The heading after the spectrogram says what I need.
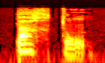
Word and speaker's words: partons: So classic ending ONS, you don't pronounce the S, you just have this on sound nasal. Nous partons, nous partons, okay?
